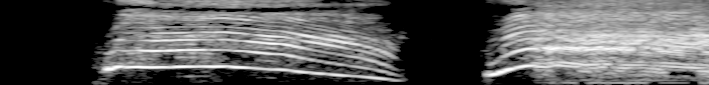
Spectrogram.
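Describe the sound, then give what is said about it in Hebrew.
A voice imitates a dinosaur roar in two loud, drawn-out bursts: the first slides downward in pitch, and after a short pause the second rises, then holds as a raspy scream. “למה אתה שואג? אני דינוזאור!”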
